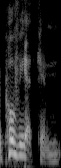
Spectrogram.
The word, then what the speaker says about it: Povetkin: the career of Alexander povetkin or as they would say povetkin that's how Lampley would always pronounce it that might be the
